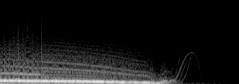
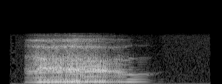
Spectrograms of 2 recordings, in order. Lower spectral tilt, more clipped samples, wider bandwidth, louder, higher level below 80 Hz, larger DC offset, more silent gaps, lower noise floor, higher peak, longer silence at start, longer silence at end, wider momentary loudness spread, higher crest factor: first, -13 dB/octave vs -10 dB/octave; neither; second, 2.1 kHz vs 4.5 kHz; first, -13 LUFS vs -16 LUFS; first, -30 dBFS vs -38 dBFS; second, under 0.1% vs 0.3%; neither; first, -68 dBFS vs -49 dBFS; about the same, -2 dBFS vs 0 dBFS; second, 0 s vs 0.25 s; about the same, 0.7 s vs 0.75 s; about the same, 11 LU vs 13 LU; second, 10 dB vs 18 dB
